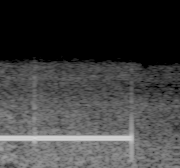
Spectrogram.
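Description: A steady telephone dial tone plays from a cell phone on speaker in a school board meeting room, holding one unbroken pitch before cutting off abruptly, leaving faint room noise.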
